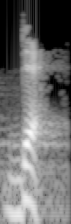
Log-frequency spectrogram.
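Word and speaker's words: de (δεῖ): It's the Greek word de. It's spelled D-E-I.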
